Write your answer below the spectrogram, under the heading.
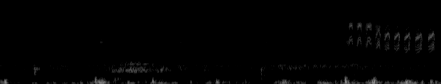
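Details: Chickadees at a wild nest cavity near Emigrant, Montana, in July: a rapid series of about eight high buzzy notes near the end, after faint short high notes, over low thumping and rustling inside the nest.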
